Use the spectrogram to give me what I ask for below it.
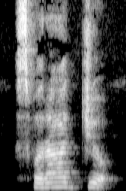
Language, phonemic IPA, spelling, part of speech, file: Marathi, /sʋə.ɾad͡ʑ.jə/, स्वराज्य, noun, LL-Q1571 (mar)-स्वराज्य.wav
- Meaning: self-government, self-governance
